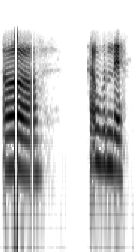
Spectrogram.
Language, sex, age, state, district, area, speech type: Bodo, female, 30-45, Assam, Udalguri, urban, conversation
